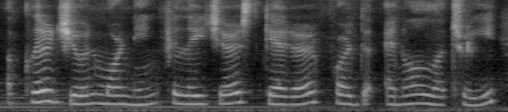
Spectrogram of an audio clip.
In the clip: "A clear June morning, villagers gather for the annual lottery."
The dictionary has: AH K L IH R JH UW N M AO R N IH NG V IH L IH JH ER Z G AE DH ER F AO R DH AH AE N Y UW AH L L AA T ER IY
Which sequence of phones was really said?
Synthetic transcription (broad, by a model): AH K L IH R JH UW N M AO R N IH NG F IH L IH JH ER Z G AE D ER F AO R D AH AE N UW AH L L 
